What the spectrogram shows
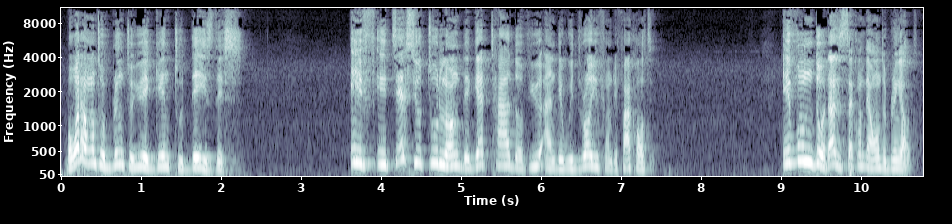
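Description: A middle-aged Nigerian preacher's high-pitched, slightly rough voice is very animated and fairly quick, broken by long pauses. He teaches his sermon through everyday examples, explaining point by point with repetition and frequent rhetorical checks on understanding.

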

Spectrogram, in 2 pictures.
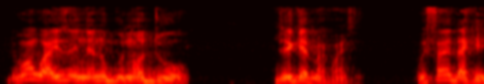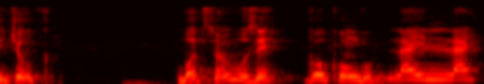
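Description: Speaking fast but with long pauses, a Nigerian-accented man with a husky, slightly high voice preaches informally. His sermon mixes stories and jokes; he animatedly acts out quoted speech and drifts into Pidgin.

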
